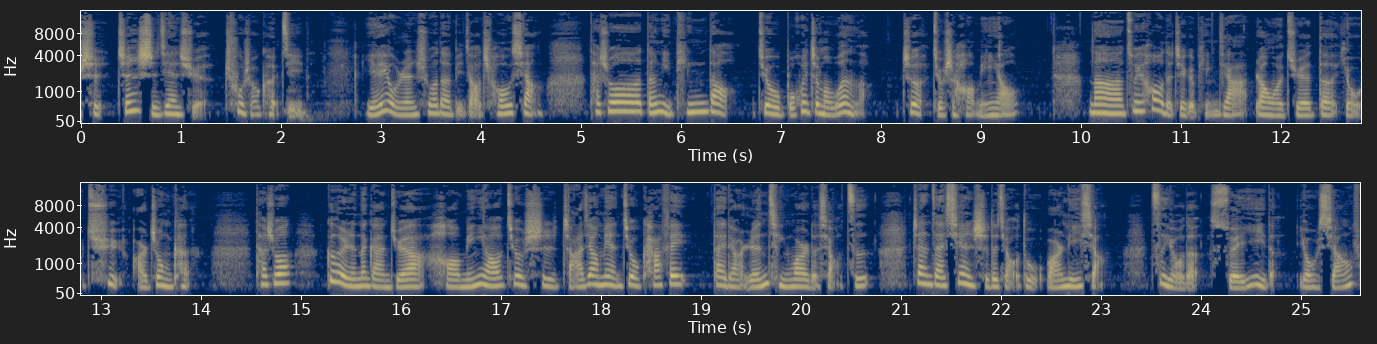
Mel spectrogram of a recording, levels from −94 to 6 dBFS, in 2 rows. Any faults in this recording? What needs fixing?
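Nothing here needs fixing: I couldn't hear a single fault in this speech recording, so there's nothing to repair or guard against.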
